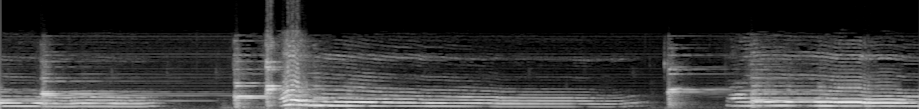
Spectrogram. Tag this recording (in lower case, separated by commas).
yip, music, whimper (dog)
